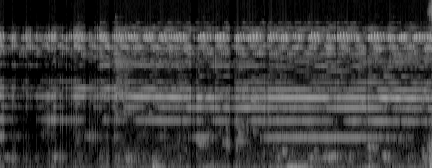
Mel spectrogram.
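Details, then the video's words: Crickets calling after rainfall, a continuous high, finely pulsed trill with steady tonal lines beneath, low rumbling thuds and faint voices of people in the background. "crickets making sound after rainfall"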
